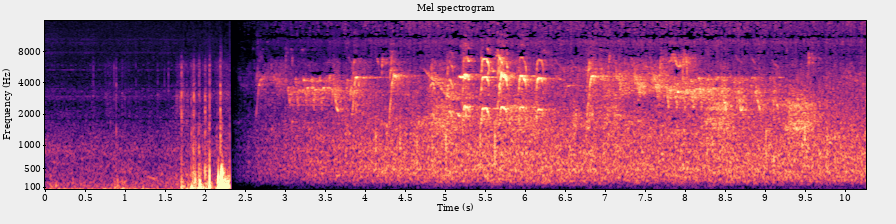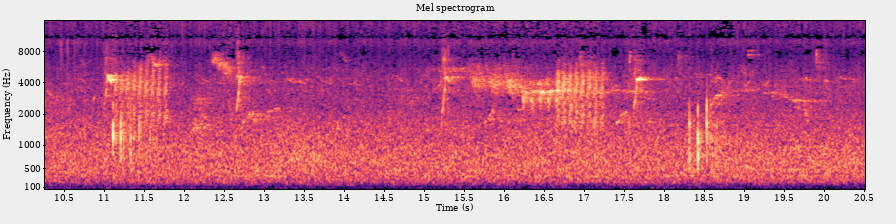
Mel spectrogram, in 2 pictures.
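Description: A sharp knock about two seconds in, then songbirds chirping and singing: short high chirps and trills in clusters, over a steady faint hiss.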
